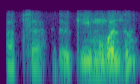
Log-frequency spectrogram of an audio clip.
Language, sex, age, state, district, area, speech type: Assamese, male, 18-30, Assam, Sonitpur, rural, conversation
